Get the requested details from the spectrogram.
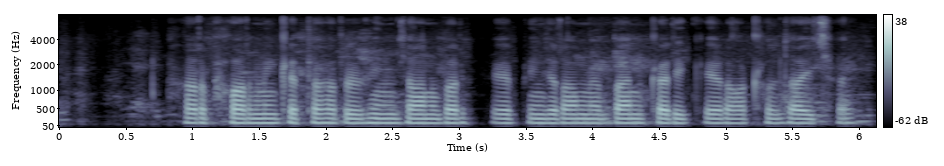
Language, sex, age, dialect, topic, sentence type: Maithili, male, 25-30, Eastern / Thethi, agriculture, statement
